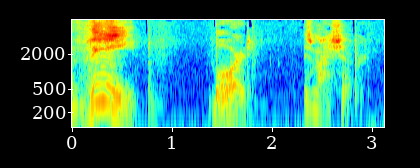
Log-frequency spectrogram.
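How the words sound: The word "the" is stressed.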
